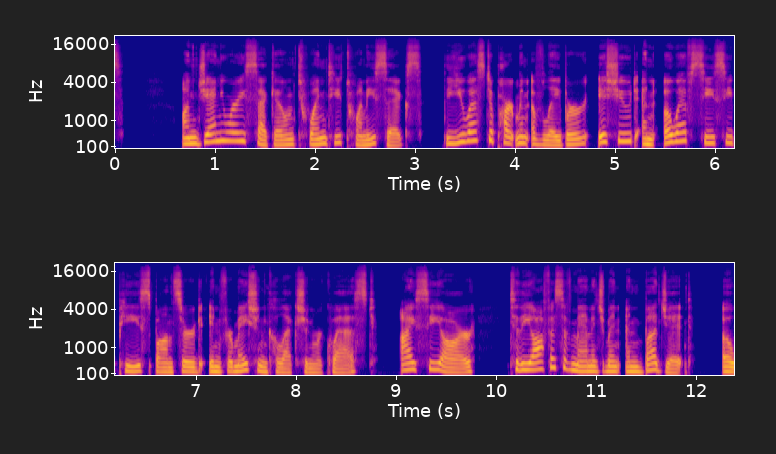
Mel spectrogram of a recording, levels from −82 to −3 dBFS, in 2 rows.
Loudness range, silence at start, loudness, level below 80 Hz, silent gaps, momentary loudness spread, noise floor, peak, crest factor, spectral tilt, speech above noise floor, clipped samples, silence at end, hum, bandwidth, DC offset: 2 LU; 0 s; -22 LUFS; -62 dBFS; none; 7 LU; -70 dBFS; -6 dBFS; 16 dB; -5 dB/octave; 50 dB; under 0.1%; 0 s; none; 19 kHz; under 0.1%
